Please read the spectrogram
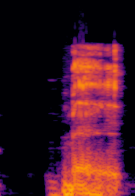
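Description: A single loud, drawn-out burp lasting under a second, close to the mic, with a rough, croaky tone and no talking around it.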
